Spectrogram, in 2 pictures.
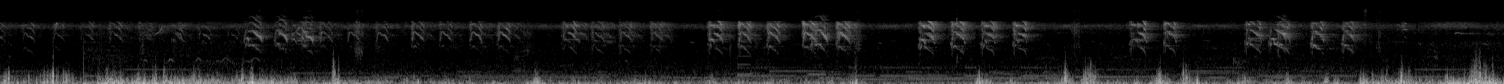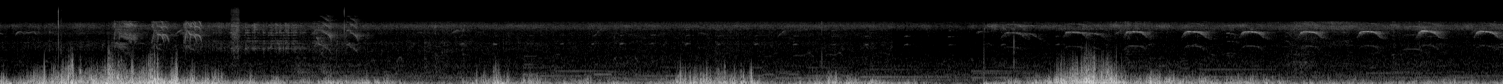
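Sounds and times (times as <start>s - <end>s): small birds chirping: 0.0s - 18.8s
steady low noise: 0.0s - 30.0s.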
